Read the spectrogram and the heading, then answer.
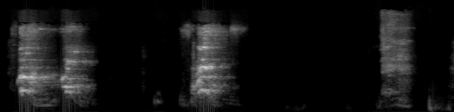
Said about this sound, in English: Dog getting fired up.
